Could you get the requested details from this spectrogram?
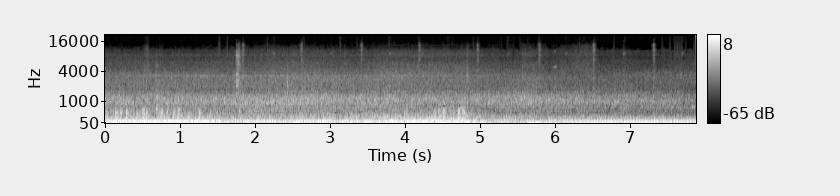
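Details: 400+ HP C6 Corvette V8 driving with real shifting, after harmonic balancer, crankshaft bolt and crankshaft seal replacement; deep, steady, smooth rumble with no knocks, ticks or whine; only a squeaking clutch pedal is noted.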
